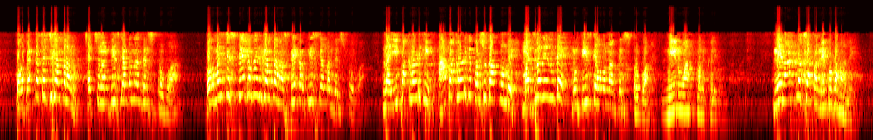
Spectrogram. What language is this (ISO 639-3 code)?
tel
